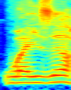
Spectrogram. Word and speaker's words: YZR: Donc Wiser, oui, Wiser qui se prononce donc Wiser comme, bon, plus sage en anglais, Ouais.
